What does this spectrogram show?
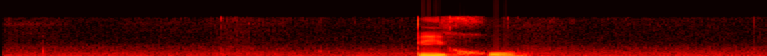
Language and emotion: Russian, neutral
